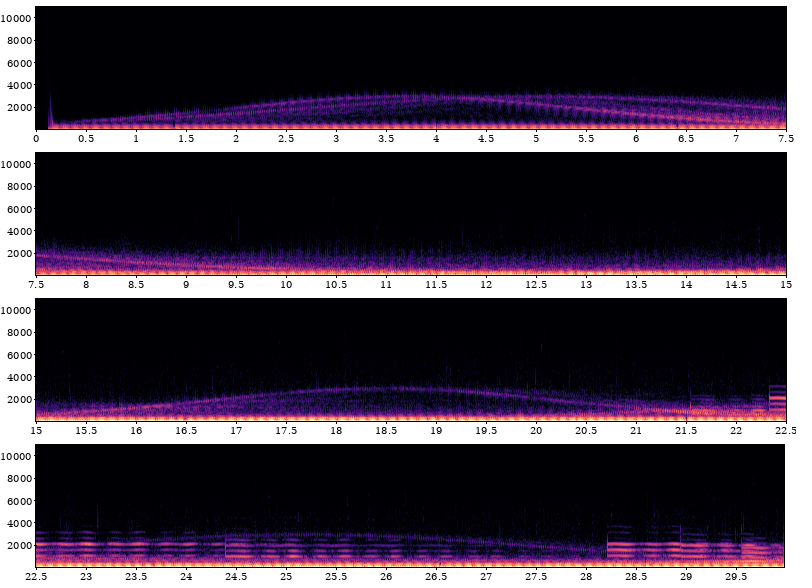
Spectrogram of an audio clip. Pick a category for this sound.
Music > Other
